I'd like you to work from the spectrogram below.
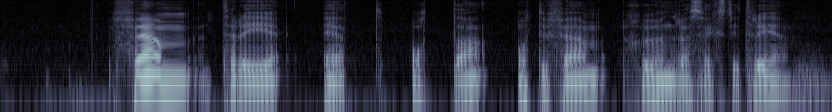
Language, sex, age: Swedish, male, 33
